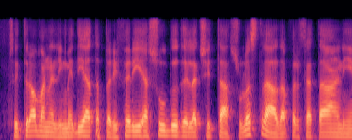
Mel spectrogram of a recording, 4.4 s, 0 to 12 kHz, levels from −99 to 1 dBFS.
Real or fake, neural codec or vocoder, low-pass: fake; codec, 16 kHz, about 1 kbps, DyCAST, with the encoder's durations; 7.2 kHz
